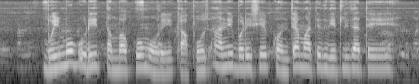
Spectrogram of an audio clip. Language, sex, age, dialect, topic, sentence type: Marathi, male, 18-24, Standard Marathi, agriculture, question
